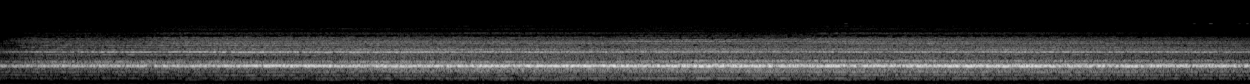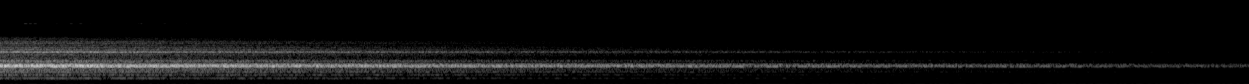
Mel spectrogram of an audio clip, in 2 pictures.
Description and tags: Thin deep space. High frequencies. Created using Metaphysical Function from Native Instrument's Reaktor and lots of reverb (SIR & Classic Reverb from my Powercore firewire) within Cubase SX. Normalised.
space, drone, deep, soundscape, ambient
